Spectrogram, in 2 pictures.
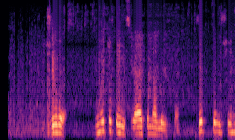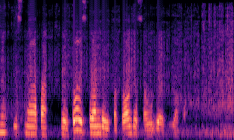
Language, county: Lithuanian, Klaipėda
